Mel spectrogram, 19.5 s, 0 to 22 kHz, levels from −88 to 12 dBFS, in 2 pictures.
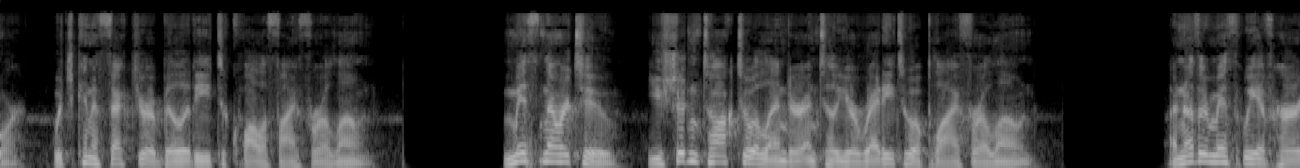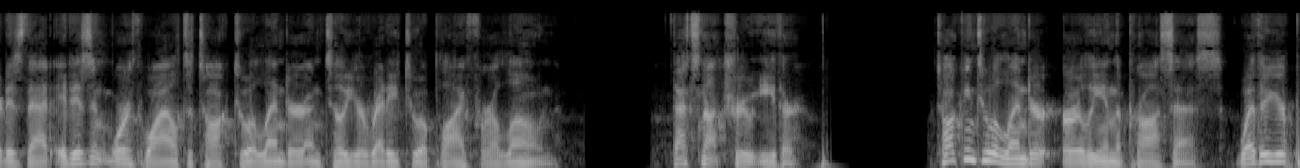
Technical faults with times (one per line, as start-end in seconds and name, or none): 0.00-19.50 gain pumping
